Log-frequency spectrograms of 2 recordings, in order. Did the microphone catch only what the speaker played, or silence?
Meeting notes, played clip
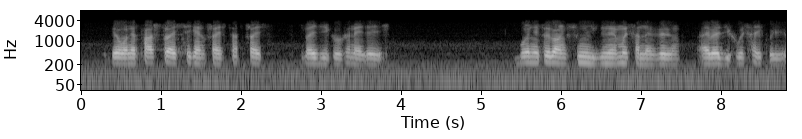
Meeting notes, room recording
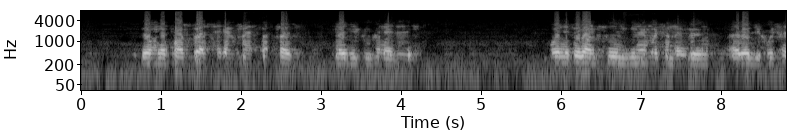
Yes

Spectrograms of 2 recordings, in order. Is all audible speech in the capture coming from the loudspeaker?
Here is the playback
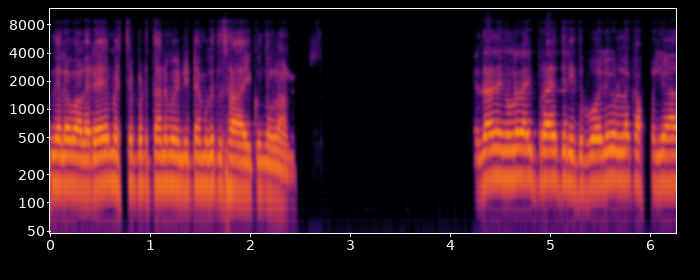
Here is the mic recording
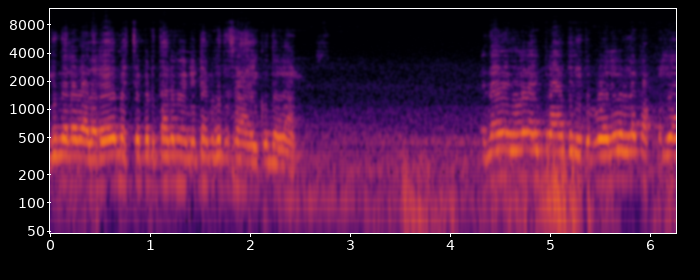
Yes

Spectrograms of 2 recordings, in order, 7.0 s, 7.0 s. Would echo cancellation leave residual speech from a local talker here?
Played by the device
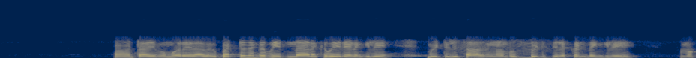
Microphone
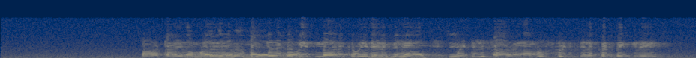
Yes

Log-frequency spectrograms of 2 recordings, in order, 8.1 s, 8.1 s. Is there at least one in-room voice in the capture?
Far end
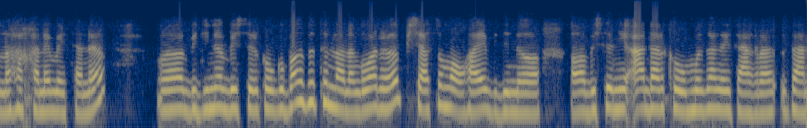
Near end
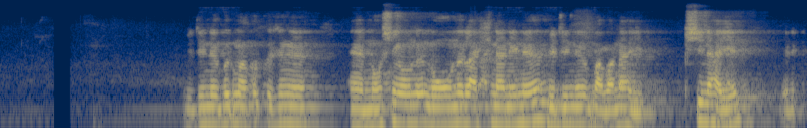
Yes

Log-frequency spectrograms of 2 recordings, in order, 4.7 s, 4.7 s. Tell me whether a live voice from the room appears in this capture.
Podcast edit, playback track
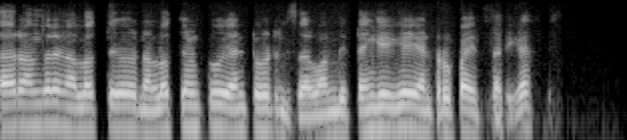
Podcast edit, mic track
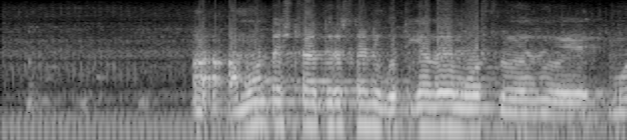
Yes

